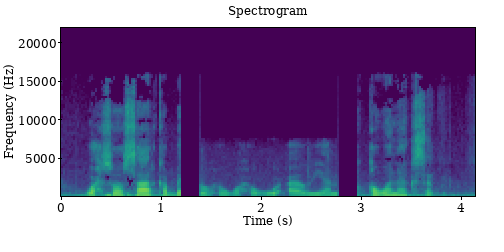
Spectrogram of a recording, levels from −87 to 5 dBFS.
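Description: At 1.19 s the speech drops out for about 200 ms, then comes back roughly 10 dB quieter, duller, with nothing above 7.6 kHz and fresh background noise well underneath, until 2.95 s. That's likely the input switched to a poorer device mid-recording.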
